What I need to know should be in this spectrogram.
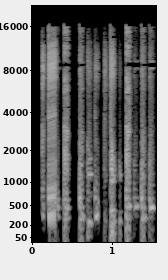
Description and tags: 1 bar percussion glitch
